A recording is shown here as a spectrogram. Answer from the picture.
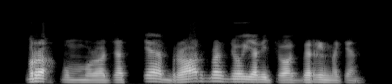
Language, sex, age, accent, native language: Uzbek, male, 18-24, Toshkent shahri, Uzbek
